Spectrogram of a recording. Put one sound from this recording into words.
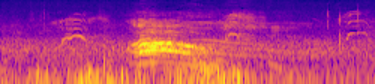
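Young men cheer loudly.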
